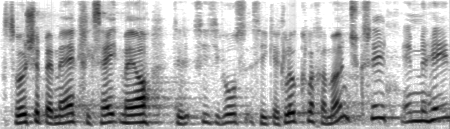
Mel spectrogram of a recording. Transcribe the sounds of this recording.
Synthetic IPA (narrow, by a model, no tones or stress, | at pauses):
t͡sʋʏʃəb̥emɛɾkʰχiksɛɪtməjɑd̥əɾsisifʊssiɡəɡ̥lɵkʰləχəmœnʃksiːɪmːəɾɦɪn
